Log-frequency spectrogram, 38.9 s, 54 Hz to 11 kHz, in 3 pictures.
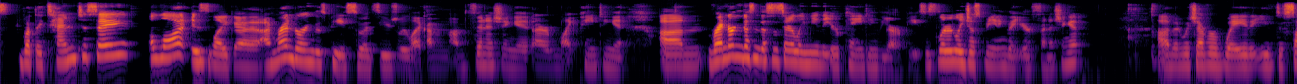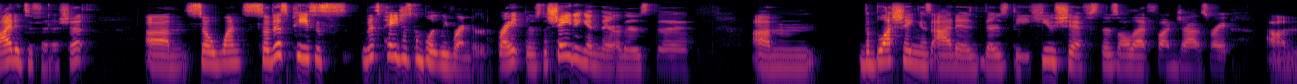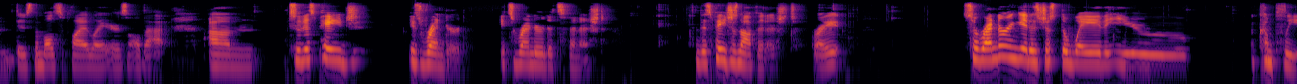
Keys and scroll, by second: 19.8 scroll up 1, 19.9-21.0 scroll down 1, 22.9 scroll, 27.8 scroll down 1, 33.4-33.7 scroll down 1, 34.1-35.1 scroll up 1, 37.0 scroll.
